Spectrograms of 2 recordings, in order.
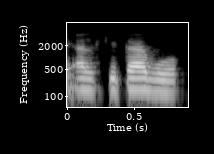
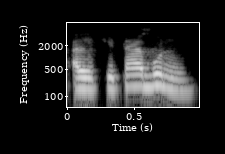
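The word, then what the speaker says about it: الْكِتَابُ: Al-kitabu itu enggak bisa kita bilang al-kitabun, enggak boleh. Itu salah dalam pengucapan. Karena di sini ada alif lam. Jadi alif lam di sini menyebabkan cuma dia hanya bisa al-kitabu. Kalau bilang al-kitabun salah. Jadi yang benar al-kitabu.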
